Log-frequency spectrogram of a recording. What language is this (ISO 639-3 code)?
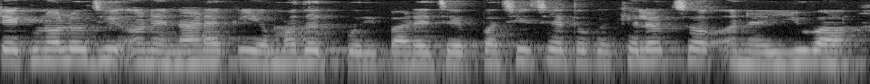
guj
